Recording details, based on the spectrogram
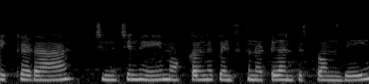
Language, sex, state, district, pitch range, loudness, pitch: Telugu, female, Andhra Pradesh, Chittoor, 205-225 Hz, -33 LUFS, 215 Hz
